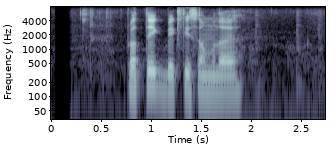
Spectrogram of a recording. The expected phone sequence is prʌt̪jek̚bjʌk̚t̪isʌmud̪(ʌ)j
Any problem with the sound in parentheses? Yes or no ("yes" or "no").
yes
